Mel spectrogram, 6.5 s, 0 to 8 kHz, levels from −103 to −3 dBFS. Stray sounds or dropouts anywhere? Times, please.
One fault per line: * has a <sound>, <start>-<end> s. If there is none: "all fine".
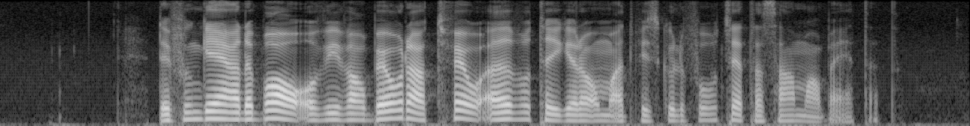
all fine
